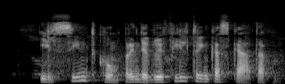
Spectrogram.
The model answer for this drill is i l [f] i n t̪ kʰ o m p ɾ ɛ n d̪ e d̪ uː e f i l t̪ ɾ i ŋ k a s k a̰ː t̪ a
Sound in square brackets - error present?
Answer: yes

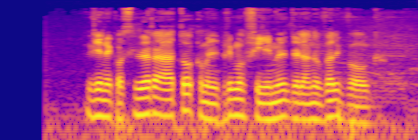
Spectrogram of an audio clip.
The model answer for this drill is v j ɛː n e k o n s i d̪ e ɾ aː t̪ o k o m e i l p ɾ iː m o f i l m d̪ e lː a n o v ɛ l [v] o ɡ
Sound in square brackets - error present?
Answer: no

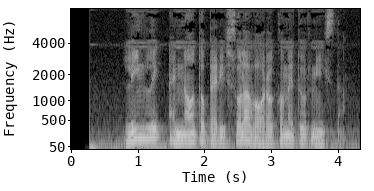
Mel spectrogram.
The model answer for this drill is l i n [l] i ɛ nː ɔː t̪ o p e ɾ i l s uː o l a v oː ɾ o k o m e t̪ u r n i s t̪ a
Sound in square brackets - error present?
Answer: no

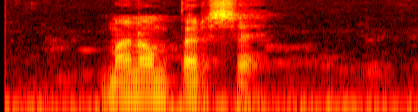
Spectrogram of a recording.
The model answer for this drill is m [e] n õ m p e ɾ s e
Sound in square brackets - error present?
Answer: yes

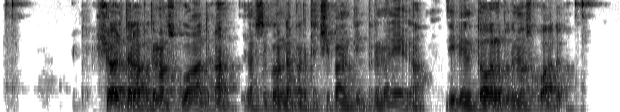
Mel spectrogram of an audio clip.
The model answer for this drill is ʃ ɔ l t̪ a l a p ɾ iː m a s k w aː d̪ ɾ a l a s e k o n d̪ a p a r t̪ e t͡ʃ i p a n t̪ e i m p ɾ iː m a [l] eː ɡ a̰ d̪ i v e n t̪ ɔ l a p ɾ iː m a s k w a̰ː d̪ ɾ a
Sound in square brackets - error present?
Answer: no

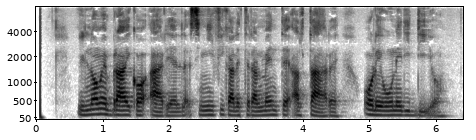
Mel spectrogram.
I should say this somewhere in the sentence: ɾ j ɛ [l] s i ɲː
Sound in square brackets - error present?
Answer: no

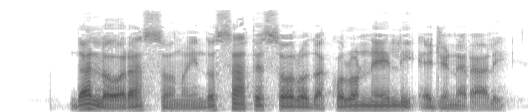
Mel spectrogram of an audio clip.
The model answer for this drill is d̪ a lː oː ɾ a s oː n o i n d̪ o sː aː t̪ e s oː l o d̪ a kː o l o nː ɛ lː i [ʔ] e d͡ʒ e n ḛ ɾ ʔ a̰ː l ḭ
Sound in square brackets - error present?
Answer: no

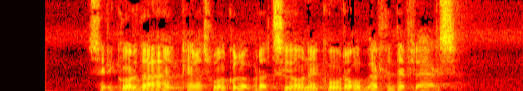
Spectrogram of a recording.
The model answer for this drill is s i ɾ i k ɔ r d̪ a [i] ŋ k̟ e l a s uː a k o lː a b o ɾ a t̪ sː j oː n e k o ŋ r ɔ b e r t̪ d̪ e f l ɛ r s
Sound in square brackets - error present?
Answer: yes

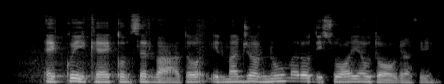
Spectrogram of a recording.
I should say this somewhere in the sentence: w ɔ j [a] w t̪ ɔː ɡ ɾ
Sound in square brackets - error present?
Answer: no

